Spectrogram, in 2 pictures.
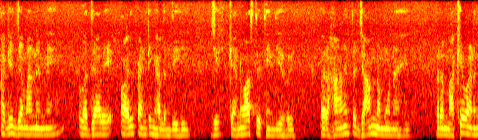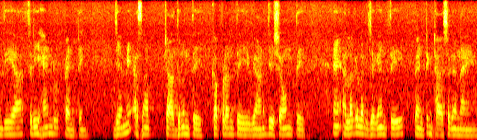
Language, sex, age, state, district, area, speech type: Sindhi, male, 45-60, Maharashtra, Thane, urban, spontaneous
